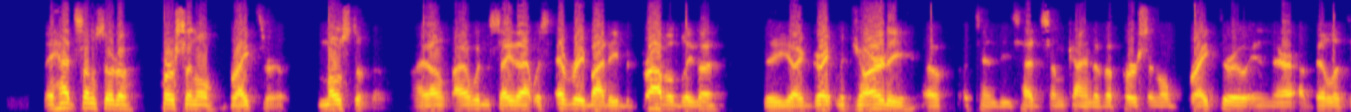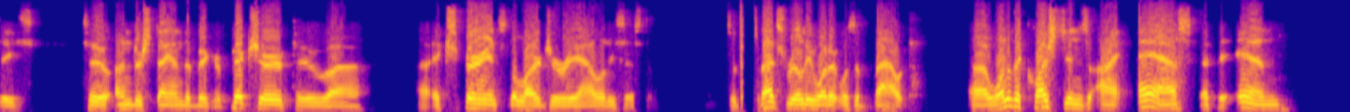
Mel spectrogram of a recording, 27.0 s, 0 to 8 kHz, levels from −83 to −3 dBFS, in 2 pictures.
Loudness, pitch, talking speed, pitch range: -11 LUFS, 100 Hz, 150 wpm, 95-115 Hz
